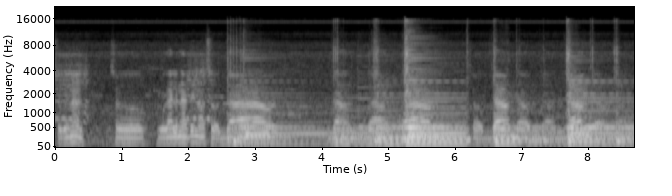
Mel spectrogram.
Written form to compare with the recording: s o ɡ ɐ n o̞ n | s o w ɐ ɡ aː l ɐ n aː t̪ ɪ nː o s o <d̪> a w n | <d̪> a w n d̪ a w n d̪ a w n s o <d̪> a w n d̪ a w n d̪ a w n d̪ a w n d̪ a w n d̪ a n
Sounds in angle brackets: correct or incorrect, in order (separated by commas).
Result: correct, correct, correct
